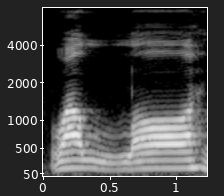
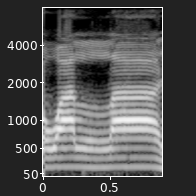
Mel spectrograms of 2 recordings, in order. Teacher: lafaz Allah yang sebelumnya adalah tanda baca fathah sehingga lafaz Allah kita baca tebal sehingga kita baca wallah Jangan dibaca Wa jangan tapi lafaz Allahnya · Kalau ada lafaz Allah sebelumnya ada huruf yang memiliki tanda baca fathah atau tanda baca dhammah, maka lafaz Allah dibaca tebal, dibaca tafkhim. Nah, di sini yang kita temui adalah lafaz Allah yang sebelumnya adalah tanda baca fathah, sehingga lafaz Allah kita baca tebal.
